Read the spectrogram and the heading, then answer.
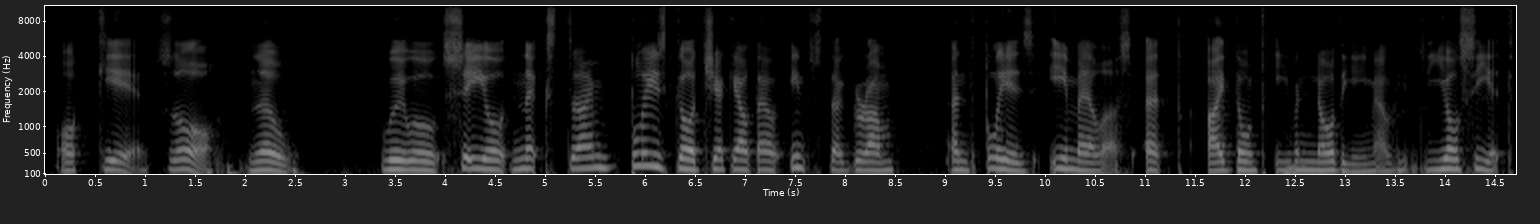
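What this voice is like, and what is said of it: Put-on Russian accent. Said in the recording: “do your Russian accent, boy. ... Give me your Russian accent.”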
